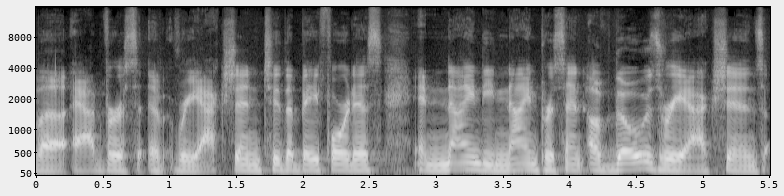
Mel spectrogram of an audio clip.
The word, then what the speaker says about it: Beyfortus: Okay, well, and how long, when we were talking about the Beyfortus, am I pronouncing that correctly?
